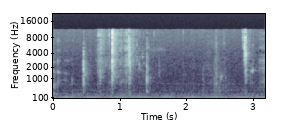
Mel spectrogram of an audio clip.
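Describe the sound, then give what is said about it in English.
Wet mouth sounds of a preacher pausing mid-sermon to sip water: a handful of soft slurps, smacks and swallows scattered irregularly over a steady low electrical hum, with no talking. “Excuse me, I have to drink me a little water.”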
